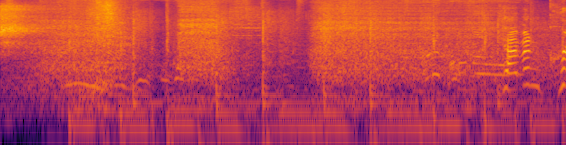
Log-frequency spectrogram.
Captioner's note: graphics whooshing; fire whooshing; laughs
